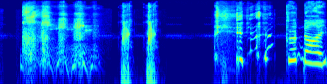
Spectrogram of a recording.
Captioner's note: oinks; snickers and oinks; giggles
